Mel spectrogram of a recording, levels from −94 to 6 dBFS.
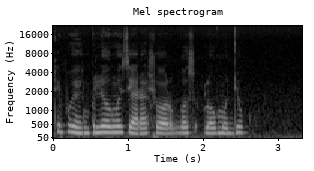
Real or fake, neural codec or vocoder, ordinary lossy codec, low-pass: real; none; none; none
